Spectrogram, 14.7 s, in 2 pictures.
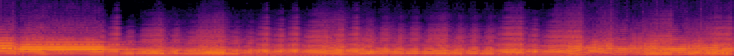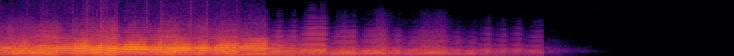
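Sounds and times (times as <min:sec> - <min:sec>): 
brass quintet playing rag: 0:00.0 - 0:11.5.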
